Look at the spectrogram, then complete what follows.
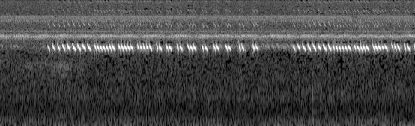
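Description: Insect chirping, likely a cricket: quick trains of pulses at one high pitch, starting about two-thirds of a second in, with a short pause around three and a half seconds.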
